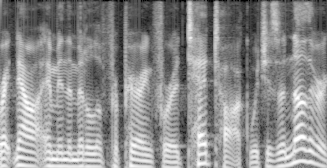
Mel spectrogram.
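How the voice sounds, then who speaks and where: This man has an ordinary speaking voice at medium pitch. He talks at a fairly quick pace. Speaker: singer and podcast host. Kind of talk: podcast intro talk.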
